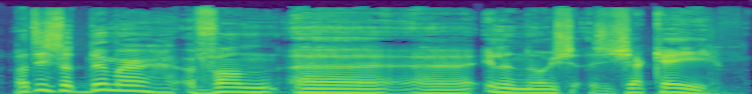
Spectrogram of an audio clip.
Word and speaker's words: Illinois Jacquet: Tenminste, zo spreek ik het uit. De Amerikanen zullen het waarschijnlijk uitspreken als Illinois Jacquet. Maar goed, gezien zijn achtergrond hou ik het maar gewoon bij Jean Illinois Jacquet.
